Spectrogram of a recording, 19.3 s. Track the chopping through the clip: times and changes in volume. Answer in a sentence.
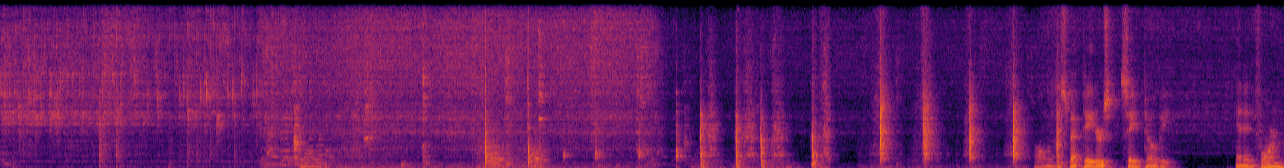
You can hear the chopping from 7.2 to 12.4 s, getting quieter then louder; and briefly from 13.1 to 15.9 s.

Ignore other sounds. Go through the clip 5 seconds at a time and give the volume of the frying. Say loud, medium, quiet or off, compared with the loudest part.
loud, loud, quiet, quiet.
